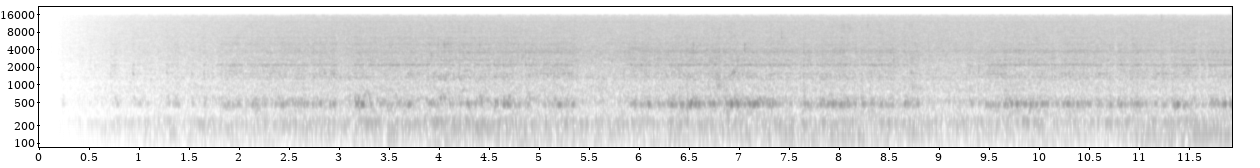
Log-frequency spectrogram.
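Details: A steady engine hum with faint murmured voices, as from inside an idling vehicle, and no animal calls.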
